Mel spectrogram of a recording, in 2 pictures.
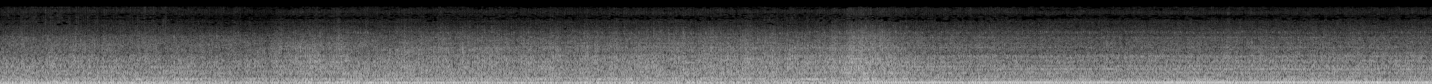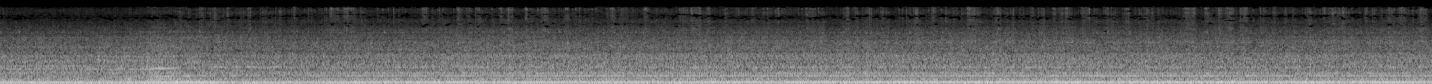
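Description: Vintage farm tractor engine running steadily under way, heard from the driver's seat. Its pitch steps up about a third of the way in and again about halfway through as the engine picks up speed.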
